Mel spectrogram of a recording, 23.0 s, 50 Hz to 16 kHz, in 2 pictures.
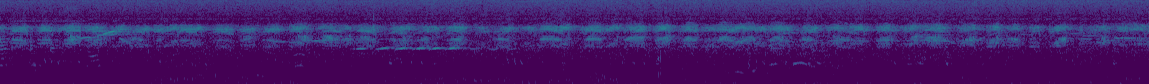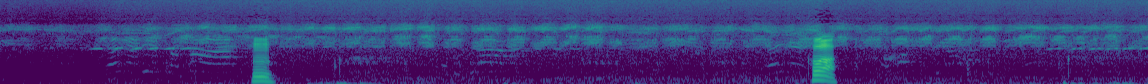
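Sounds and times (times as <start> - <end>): chorus of chirring insects: 0.0 - 22.9.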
